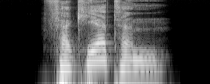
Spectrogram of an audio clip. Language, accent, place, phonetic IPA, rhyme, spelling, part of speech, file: German, Germany, Berlin, [fɛɐ̯ˈkeːɐ̯təm], -eːɐ̯təm, verkehrtem, adjective, De-verkehrtem.ogg
- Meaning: strong dative masculine/neuter singular of verkehrt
